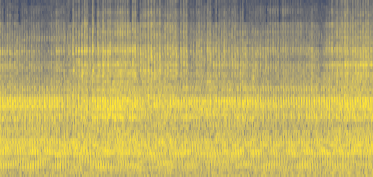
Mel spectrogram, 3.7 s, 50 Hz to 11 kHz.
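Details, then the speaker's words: Lexus LS400 air suspension compressor cutting in and out with a loud, steady buzzing rattle and fast chatter around four per second; the relay is mounted too close to the tank and vibrates against it, so it will be pulled. "okay I know 100% what the problem is it is the relay it's too close to the tank so unfortunately we're gonna have to pull it"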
